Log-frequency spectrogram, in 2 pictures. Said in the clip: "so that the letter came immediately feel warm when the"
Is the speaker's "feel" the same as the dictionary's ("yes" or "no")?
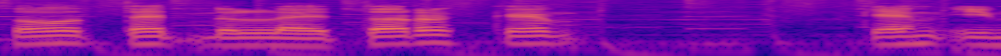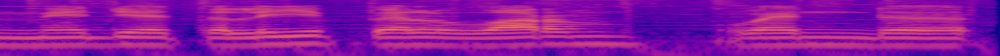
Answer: no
